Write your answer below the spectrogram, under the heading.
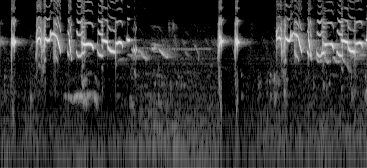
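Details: Fighting song of an oriental magpie-robin (kacer): loud, varied whistled phrases with rapid rising and falling notes and harsh buzzy bursts, in two bouts separated by a short pause and a few single sharp notes.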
